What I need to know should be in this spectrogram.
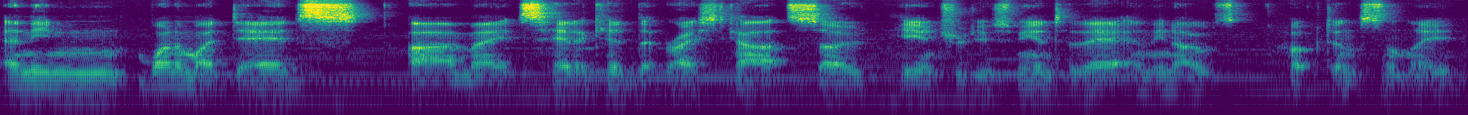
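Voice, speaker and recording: Deep-voiced eighteen-year-old New man. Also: level tone, normal speed, hardly any pauses, low-quality recording. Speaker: drift driver interviewee. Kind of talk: documentary interview. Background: guitar music.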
